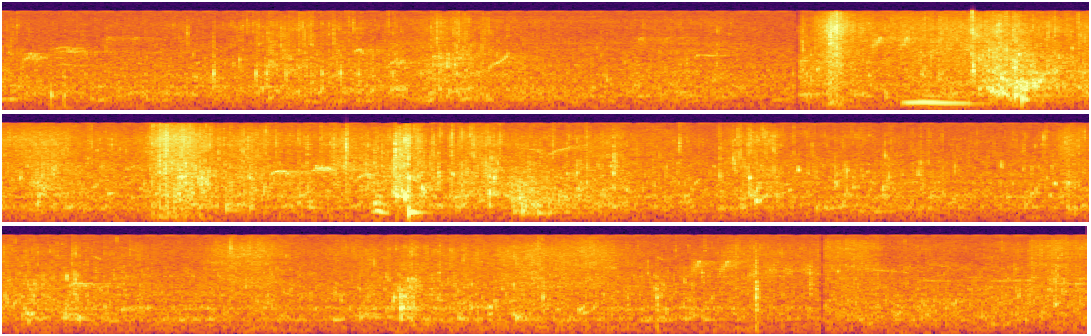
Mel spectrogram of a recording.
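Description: Shallow river water splashing and sloshing as people wade and grope with their hands along the bank, with a run of louder splashes a few seconds in.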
